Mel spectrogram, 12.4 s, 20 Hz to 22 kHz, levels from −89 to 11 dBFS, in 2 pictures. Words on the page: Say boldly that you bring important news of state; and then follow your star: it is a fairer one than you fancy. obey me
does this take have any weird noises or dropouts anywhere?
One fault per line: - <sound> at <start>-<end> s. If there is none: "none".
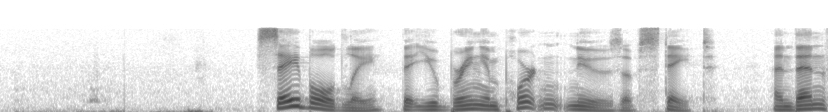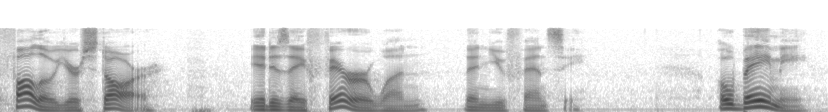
- bark at 0.1-1.7 s
- breath at 7.6-7.9 s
